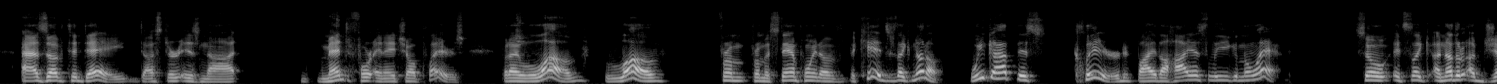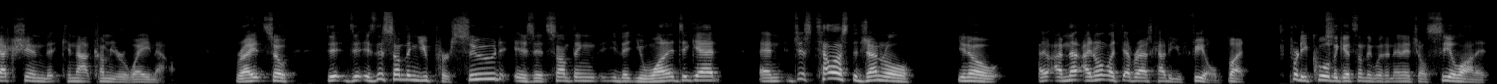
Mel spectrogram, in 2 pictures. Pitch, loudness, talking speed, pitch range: 165 Hz, -26 LUFS, 195 wpm, 145-190 Hz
